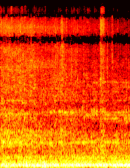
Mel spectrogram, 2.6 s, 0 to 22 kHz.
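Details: Boat-tail Buick Riviera, just refilled with oil, power steering and transmission fluid: low, even V8 rumble with a steady beat and no knocks, ticks or misses; steering feels easy; normal idle.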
